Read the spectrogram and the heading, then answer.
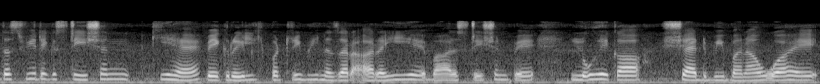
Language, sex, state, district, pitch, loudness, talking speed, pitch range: Hindi, female, Bihar, Gopalganj, 195 Hz, -15 LUFS, 170 wpm, 175-220 Hz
